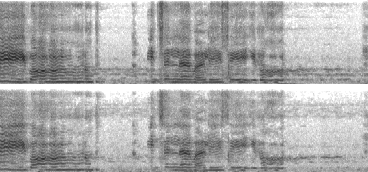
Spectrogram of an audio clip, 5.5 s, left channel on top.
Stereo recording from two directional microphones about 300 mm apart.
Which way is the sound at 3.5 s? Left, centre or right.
Centre.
